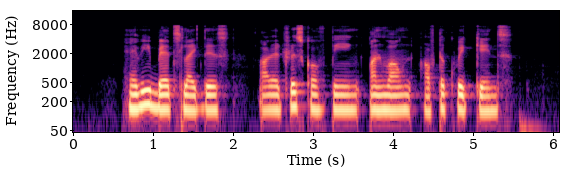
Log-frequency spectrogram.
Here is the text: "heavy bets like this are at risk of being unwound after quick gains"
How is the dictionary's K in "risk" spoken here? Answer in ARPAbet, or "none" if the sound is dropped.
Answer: K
